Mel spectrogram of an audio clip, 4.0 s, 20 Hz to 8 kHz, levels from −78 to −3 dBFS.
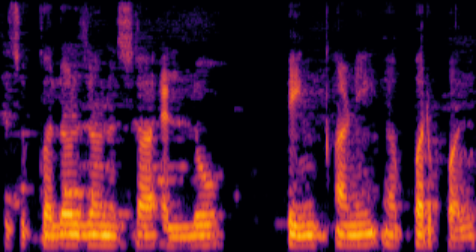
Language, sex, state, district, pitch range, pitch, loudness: Konkani, male, Goa, North and South Goa, 115-120 Hz, 115 Hz, -21 LUFS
